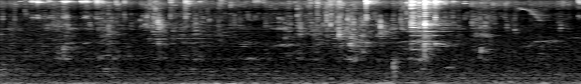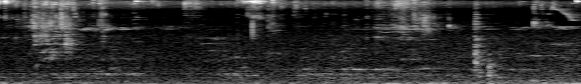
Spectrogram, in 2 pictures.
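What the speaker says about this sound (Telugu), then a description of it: "ఒక చెంబడి నీళ్ళు పోసి కడుక్కోవాలి మంచిగా కాయలు" Faint splashing and dripping water with soft knocks as spiny gourds are rinsed and rubbed in a vessel of water, quiet and close with irregular bursts.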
